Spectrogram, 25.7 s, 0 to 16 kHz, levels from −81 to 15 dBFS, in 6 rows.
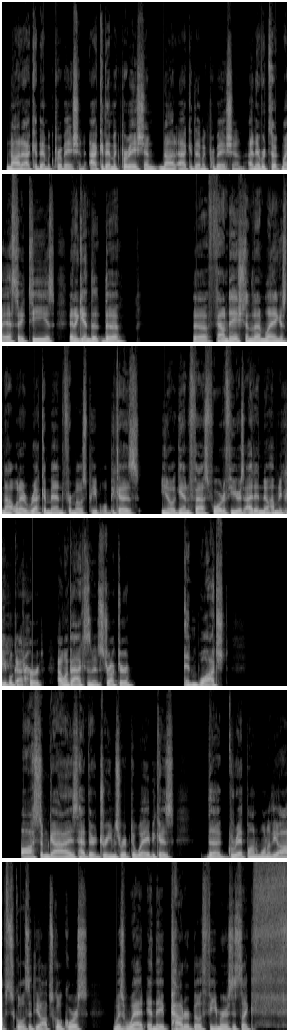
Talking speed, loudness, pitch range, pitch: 195 wpm, -20 LUFS, 105-125 Hz, 110 Hz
